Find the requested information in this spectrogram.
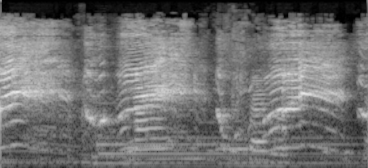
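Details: Newborn girl giving two loud, high-pitched wailing cries just after birth, with music playing underneath; a normal, vigorous newborn cry.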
